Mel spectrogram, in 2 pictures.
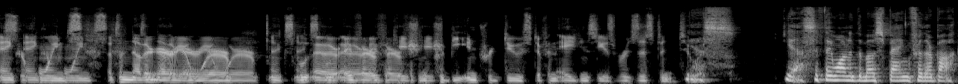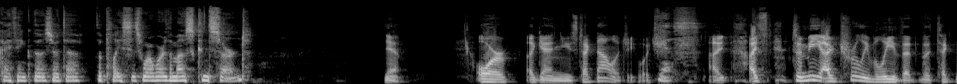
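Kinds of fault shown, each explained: Doubled audio track: from the start to 4.42 s, just before "be introduced if an", the speech plays twice, with a dry full-band copy about 5 dB quieter trailing roughly 0.3 s behind. It is likely from a slower second capture path, and it stops abruptly.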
